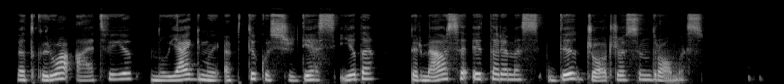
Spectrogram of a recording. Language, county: Lithuanian, Kaunas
